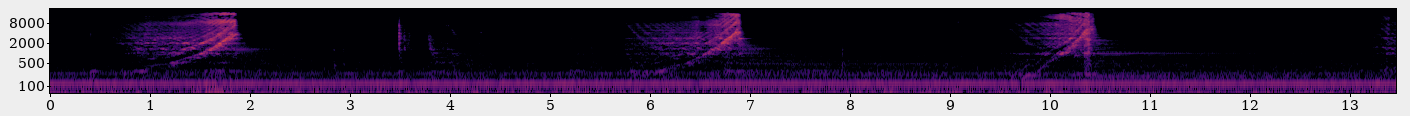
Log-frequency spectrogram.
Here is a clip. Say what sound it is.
running a coin up and down on a bass guitar string at a high speed
MTC500-M002-s14, bass, guitar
